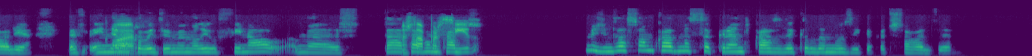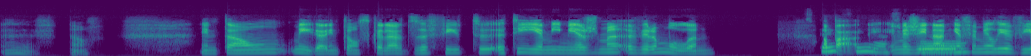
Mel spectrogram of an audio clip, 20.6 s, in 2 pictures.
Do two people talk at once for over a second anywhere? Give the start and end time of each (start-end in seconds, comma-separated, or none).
18.5-20.1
